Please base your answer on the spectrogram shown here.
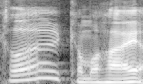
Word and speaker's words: Kamohai: Kamohai.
